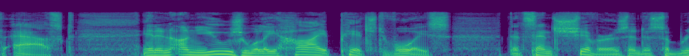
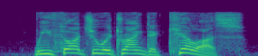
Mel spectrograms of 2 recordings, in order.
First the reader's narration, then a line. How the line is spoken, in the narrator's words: Daphne said angrily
